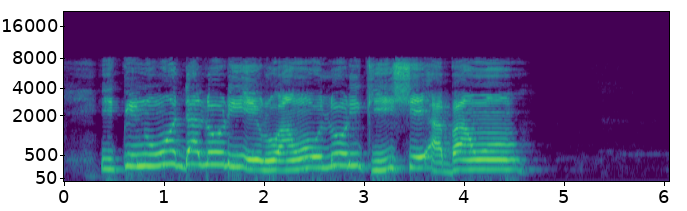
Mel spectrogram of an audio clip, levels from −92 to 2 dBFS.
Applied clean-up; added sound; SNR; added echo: none; none; none; none.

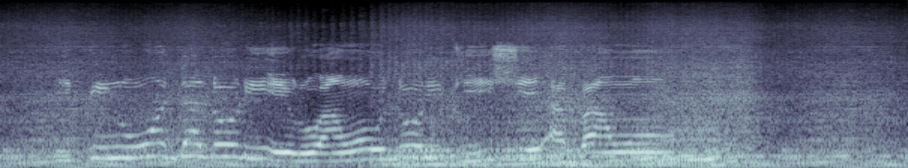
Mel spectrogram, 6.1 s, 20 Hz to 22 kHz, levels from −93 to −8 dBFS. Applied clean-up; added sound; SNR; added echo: none; Accelerating, revving, vroom; 1 dB; none.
